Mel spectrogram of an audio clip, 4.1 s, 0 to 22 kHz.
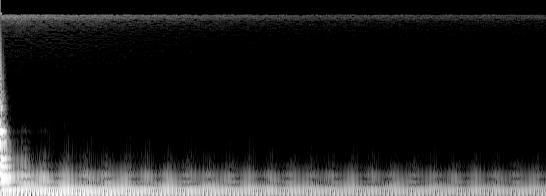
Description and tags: House Organ C#1
A multisampled house organ created on a shruthi 1 4pm edition. Use for whatever you want! I can't put loop points in the files, so that's up to you unfortunatel
Happy-Hardcore, Multisampled, Organ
